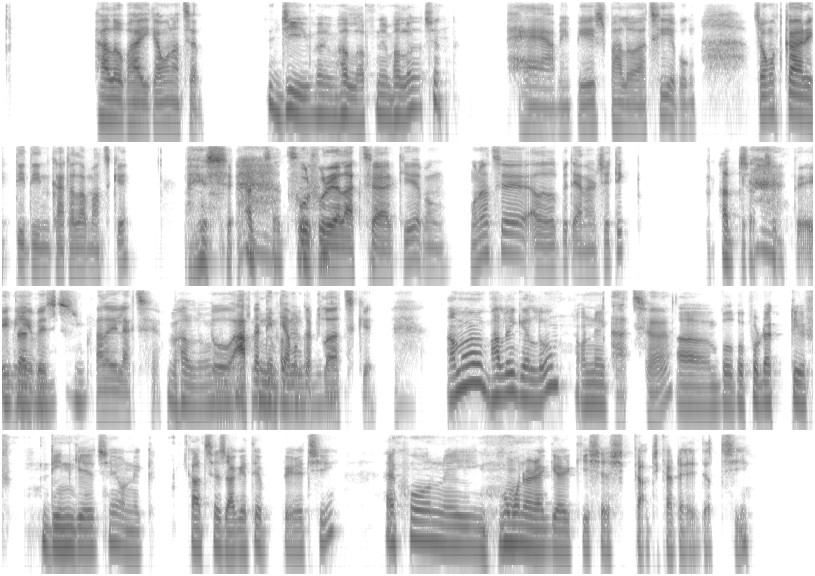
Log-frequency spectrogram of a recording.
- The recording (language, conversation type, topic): Bengali, unstructured, ব্যাংকের বিভিন্ন খরচ সম্পর্কে আপনার মতামত কী?
- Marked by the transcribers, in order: scoff; in English: "আ লিটল বিট এনার্জেটিক"; tapping; unintelligible speech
